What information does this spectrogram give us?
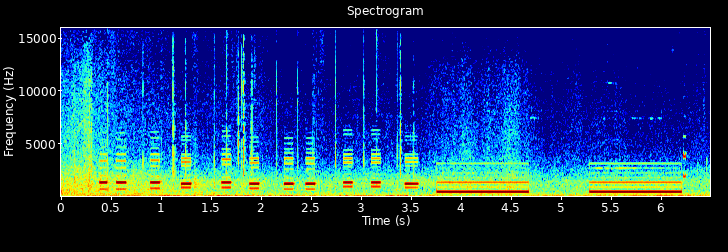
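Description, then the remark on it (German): A woman dials a number on her mobile phone while walking back to her car: a rapid run of about a dozen short keypad tones, followed by two long, steady ringback tones with a pause between them, clear. “Auf dem Weg zog sie ihr Handy und wählte eine Nummer.”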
